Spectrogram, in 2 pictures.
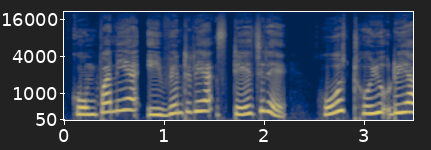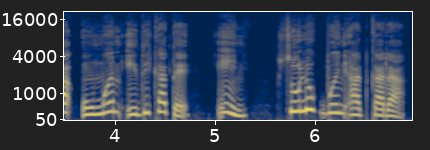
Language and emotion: Santali, fearful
